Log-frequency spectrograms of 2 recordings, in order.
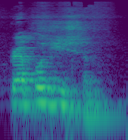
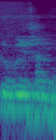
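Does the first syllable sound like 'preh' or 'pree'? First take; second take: preh; pree. First: The first syllable has an 'eh' vowel. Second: The first syllable has an 'ee' vowel. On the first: "এর actual actual যে pronunciation সেটা হচ্ছে" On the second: "আমরা সবাই প্রিপোজিশন প্রিপোজিশন বলি"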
